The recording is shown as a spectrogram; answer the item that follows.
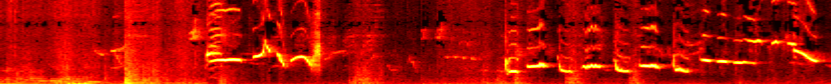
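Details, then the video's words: Oriental magpie-robin singing energetically to rile a rival. Rumbling and clatter give way to bold whistled phrases with sharp upward flicks, then a fast series of short, evenly spaced chirps. "KACER GACOR BIKIN EMOSI LAWAN,PANCINGAN KACER EMOSI BIAR NGOBRA"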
